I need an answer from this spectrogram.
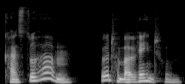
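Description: A man voicing a devilish male visitor who teases slowly and slyly. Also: medium pitch, sing-song, dry recording, studio quality. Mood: sly mockery. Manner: slow, teasing, sly.

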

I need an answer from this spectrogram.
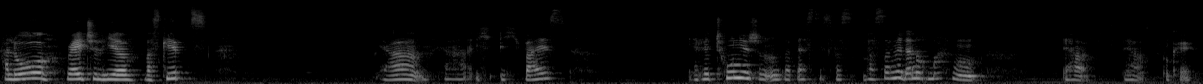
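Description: A ruthless television producer with a snappy, domineering edge, voiced in an audio drama by a woman. She sits a little high and cuts people down fast. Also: a little hiss or hum, lightly acted. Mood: subdued. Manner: snappy and domineering, shouts when angry. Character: ruthless ratings-obsessed female TV producer. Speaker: production manager.

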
